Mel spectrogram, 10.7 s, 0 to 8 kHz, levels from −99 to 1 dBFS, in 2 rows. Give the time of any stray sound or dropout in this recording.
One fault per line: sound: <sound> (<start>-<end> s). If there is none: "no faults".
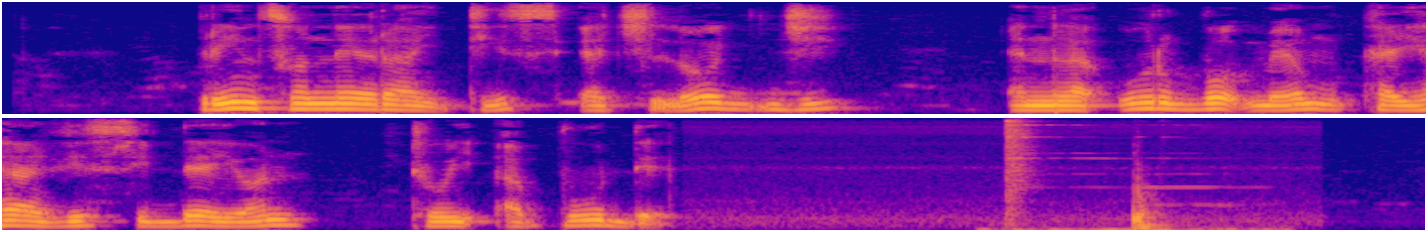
sound: thud (9.0-10.2 s)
